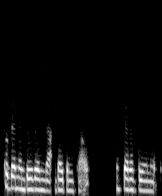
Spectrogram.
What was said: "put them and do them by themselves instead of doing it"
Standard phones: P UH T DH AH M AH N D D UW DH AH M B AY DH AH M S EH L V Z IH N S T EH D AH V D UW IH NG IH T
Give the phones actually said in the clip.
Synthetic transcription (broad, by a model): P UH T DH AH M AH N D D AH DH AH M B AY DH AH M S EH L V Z IH N S T EH D AH V D UW IH NG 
